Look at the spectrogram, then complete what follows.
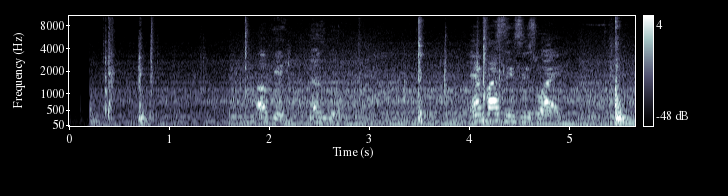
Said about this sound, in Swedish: Ja, nu lämnar vi den här FN-basen i en bepansrad bil tillsammans med 3 FN-soldater från Unifil. Från Ghana är de allihopa.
